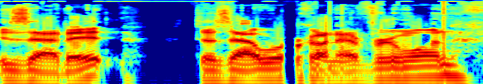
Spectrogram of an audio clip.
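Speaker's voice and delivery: mock-deadpan, flat delivery. Retelling how she answered him, imitating someone deadpan. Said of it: "she just looks at him deadpan".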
